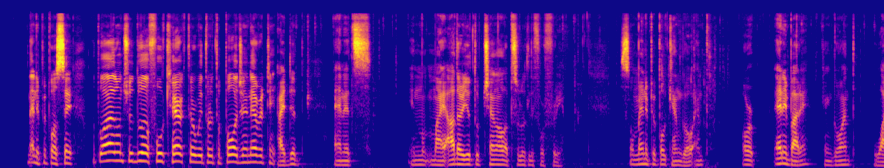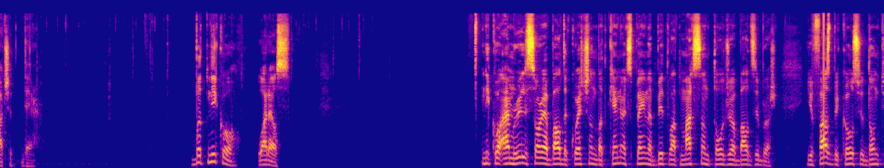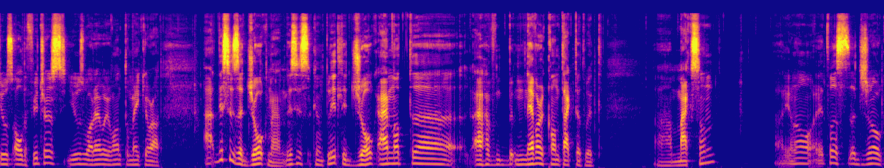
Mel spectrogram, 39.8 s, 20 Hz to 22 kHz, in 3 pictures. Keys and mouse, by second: 1.6-39.7 drag, 9.6 g, 16.3 1.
